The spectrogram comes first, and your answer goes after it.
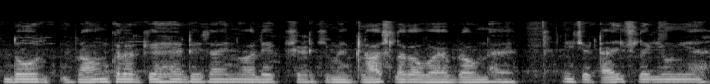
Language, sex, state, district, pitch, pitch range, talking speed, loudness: Hindi, male, Haryana, Jhajjar, 115 Hz, 110-120 Hz, 170 wpm, -22 LUFS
